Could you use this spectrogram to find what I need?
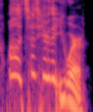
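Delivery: very high put-on administrator voice; high-pitched, hesitant bureaucrat impression; mock official. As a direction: imitate an official delicately reading out a complaint. Office reads out the complaint.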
